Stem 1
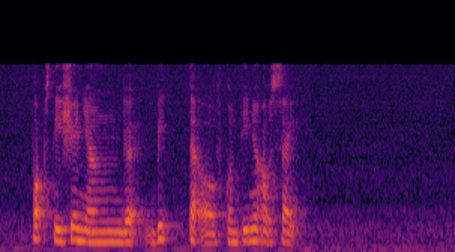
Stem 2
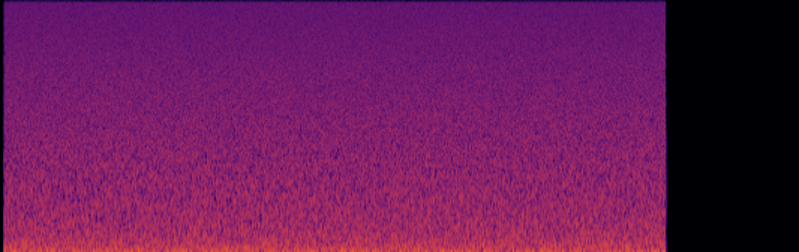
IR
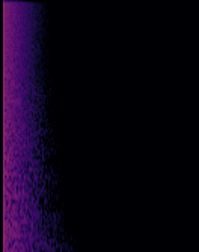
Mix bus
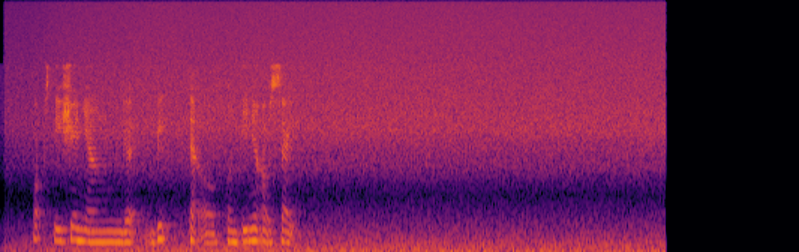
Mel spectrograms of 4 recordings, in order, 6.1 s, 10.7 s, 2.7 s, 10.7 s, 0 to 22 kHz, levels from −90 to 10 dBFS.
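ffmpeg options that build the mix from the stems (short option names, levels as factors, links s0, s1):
-filter_complex "[0:a]volume=1.19[s0];[1:a]volume=0.398[s1];[s0][s1]amix=inputs=2:normalize=0,firequalizer=gain_entry='entry(110,0);entry(900,-28);entry(1400,-4);entry(2600,11)':delay=0.05:min_phase=1,dynaudnorm=f=110:g=13:m=2.99"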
